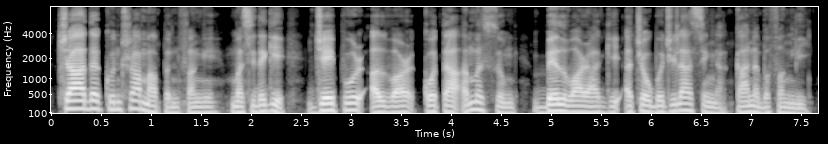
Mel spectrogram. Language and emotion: Manipuri, neutral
